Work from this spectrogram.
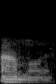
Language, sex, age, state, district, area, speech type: Sanskrit, male, 18-30, Telangana, Medchal, rural, conversation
